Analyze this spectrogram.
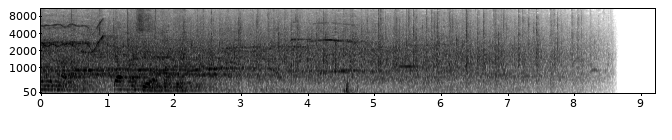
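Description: A large crowd cheers and whistles in a big echoing hall, then fades away.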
